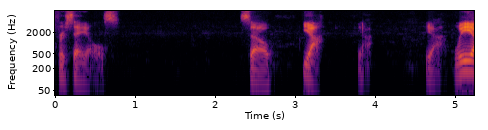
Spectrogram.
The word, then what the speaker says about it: Versailles: a place called um it's pronounced Versailles if you're in France. In in Ohio, it's pronounced for sales.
